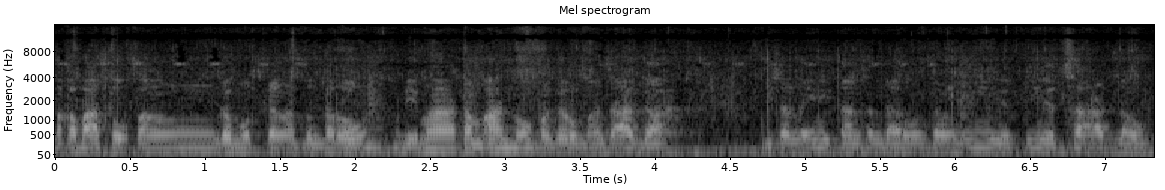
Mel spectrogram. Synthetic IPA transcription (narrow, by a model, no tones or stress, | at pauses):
makabat̪oʔpaŋŋɡamʊt̪̚kaŋat̪ont̪aɾoŋd̪ɪʔmahat̪amʔanɦopaɡ̚kaɾumʔansaaɡa | misanmainit̪ans̬and̪aɾʊŋkaŋininɨt̪̚inɨt̪̚saʔad̪̚law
